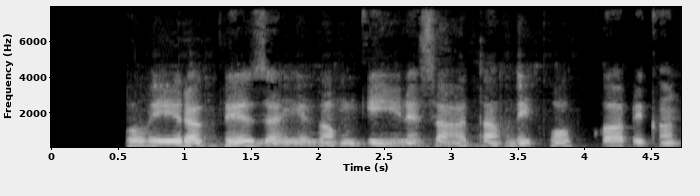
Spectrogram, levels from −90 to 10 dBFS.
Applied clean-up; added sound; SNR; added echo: neural mask model DeepFilterNet 3.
